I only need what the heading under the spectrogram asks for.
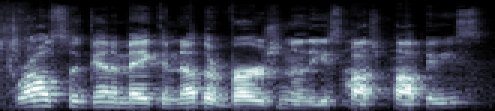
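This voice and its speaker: A middle-aged man hosting a cooking show, calmly giving step-by-step recipe instructions in a home kitchen. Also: fairly high pitch, fast talker, background noise.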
